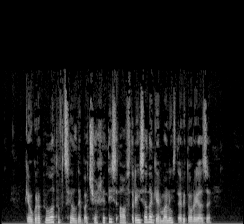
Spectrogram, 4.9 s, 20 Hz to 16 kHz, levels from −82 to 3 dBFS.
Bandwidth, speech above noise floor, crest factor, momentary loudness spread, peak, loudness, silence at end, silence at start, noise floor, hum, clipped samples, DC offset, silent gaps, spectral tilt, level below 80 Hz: 11.5 kHz; 21 dB; 20 dB; 6 LU; -2 dBFS; -21 LUFS; 0.05 s; 0.05 s; -42 dBFS; none; under 0.1%; under 0.1%; none; -3.5 dB/octave; -42 dBFS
